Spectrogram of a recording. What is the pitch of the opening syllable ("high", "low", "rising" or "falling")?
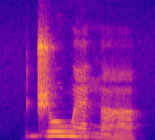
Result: high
